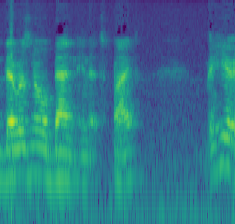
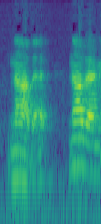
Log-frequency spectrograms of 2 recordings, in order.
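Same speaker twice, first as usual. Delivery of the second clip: 1 lively what's up; 3 semitones higher, 8 dB louder, faster than usual. Shown as a demonstration. Casual greeting, second louder.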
